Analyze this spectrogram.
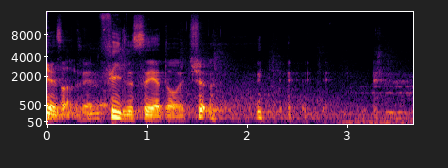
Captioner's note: laughter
